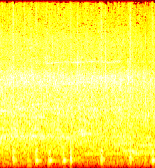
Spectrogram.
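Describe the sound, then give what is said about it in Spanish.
A theatre audience claps to vote for a contest winner, producing dense, steady applause of many hands at an even level throughout. “Y que aplaudan los que crean que ha ganado el empresario.”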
